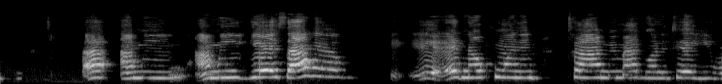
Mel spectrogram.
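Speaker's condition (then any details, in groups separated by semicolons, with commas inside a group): Cerebral palsy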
